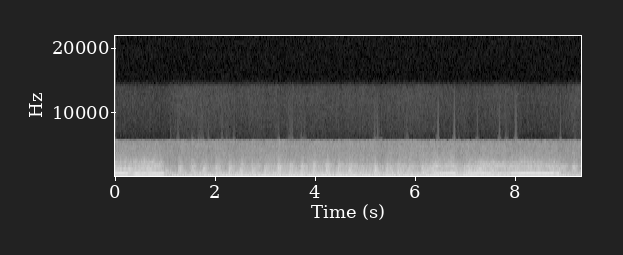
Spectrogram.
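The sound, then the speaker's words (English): A train hauling bananas rolls along a banana railway through tropical country with a steady rumble and rhythmic clickety-clack, its whistle sounding at the start and again for a few seconds near the end. No one speaks. “The ship, one of the great white fleet, meets the train.”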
